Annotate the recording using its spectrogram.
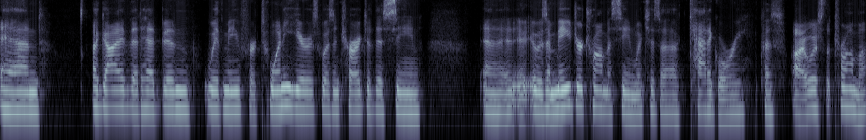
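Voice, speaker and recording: A woman with an American accent speaks in a very deep, low pitch. Her intonation is monotone and flat against a quiet background. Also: moderate pace. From Boston area. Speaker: author and former first responder. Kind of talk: interview answer.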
